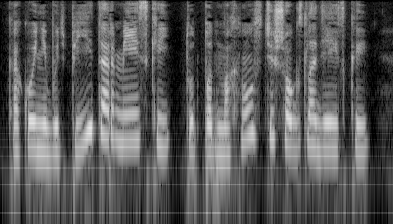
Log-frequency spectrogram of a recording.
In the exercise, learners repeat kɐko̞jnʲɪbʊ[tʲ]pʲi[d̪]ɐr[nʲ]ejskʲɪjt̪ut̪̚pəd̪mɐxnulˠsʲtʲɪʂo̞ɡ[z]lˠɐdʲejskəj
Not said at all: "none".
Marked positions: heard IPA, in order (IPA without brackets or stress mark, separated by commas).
tʲ, t̪, mʲ, z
